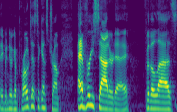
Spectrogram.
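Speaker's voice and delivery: ordinary talk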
